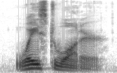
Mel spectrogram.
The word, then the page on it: wastewater: British English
